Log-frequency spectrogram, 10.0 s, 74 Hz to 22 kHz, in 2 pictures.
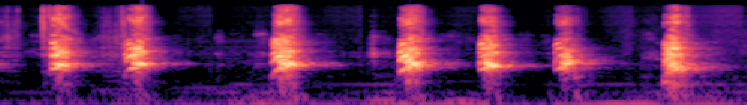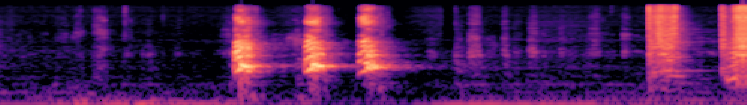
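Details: Kuvasz puppy named Bowie, 14 weeks old, playing with a weighing scale at home, gives short sharp barks in bursts, about two per second, with a pause midway and a low hum underneath.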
